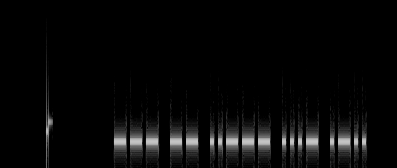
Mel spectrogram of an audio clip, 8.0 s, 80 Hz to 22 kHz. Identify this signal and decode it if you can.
Morse code, heard as a keyed tone, about 15 wpm, 700 Hz. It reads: OM2VL
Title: Call Signs Repeated 2x - 15wpm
